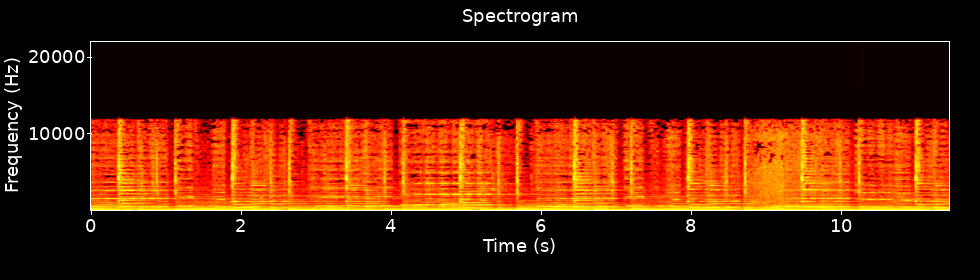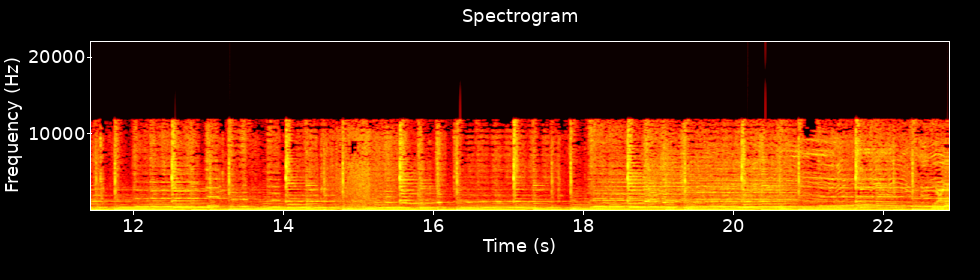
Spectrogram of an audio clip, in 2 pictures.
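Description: A romantic song plays loud and steady throughout, with a full band, a rhythmic bass line pulsing underneath and bright sustained melody on top, and no one speaking over it.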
